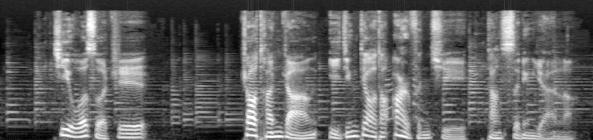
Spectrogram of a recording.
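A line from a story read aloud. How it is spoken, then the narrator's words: Light smile. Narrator (Chinese): 东方文音淡淡一笑，说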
